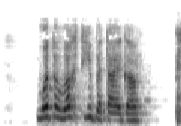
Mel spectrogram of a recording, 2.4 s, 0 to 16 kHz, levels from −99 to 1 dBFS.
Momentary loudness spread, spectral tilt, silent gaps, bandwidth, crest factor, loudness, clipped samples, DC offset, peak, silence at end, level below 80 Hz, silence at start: 13 LU; -5 dB/octave; 2.25-2.33 s; 7.8 kHz; 20 dB; -20 LUFS; under 0.1%; under 0.1%; 0 dBFS; 0 s; -76 dBFS; 0.5 s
